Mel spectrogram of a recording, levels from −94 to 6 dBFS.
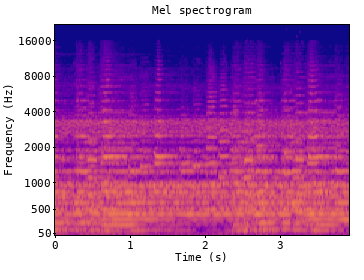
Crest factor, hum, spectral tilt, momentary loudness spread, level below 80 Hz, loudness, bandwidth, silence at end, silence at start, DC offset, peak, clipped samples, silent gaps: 14 dB; none; -4.5 dB/octave; 4 LU; -58 dBFS; -27 LUFS; 15.5 kHz; 0 s; 0 s; under 0.1%; -12 dBFS; under 0.1%; none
